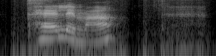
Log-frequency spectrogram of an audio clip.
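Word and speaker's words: Thelema: tradition of the lima which would be pronounced in greek telema and sex magic just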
